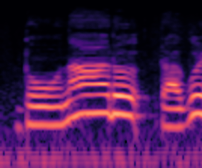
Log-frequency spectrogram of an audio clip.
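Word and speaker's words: 怒鳴る: 자, 이어지는 복합동사 성낼 노자에다가 그 다음 울명자라는 한자를 써서 도나르라고 읽히는 동사예요.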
